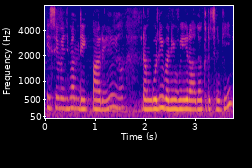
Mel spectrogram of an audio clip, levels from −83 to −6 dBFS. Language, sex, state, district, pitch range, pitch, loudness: Hindi, female, Uttar Pradesh, Budaun, 245-275 Hz, 255 Hz, -29 LUFS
